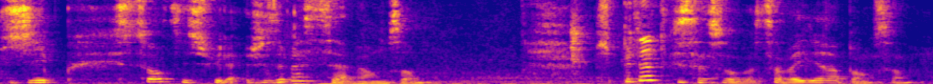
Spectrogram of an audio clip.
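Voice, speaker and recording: A woman's voice: fairly low pitch, big pitch swings, quick pace, background noise. A woman chatting casually through a makeup tutorial, correcting herself as she goes and describing each product while she applies it. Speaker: beauty vlogger.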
